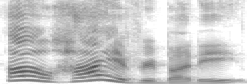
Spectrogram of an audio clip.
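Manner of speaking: high, lively hello; bright cheerful greeting. Shown as a demonstration. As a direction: greet everyone with big energy. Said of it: "Like, I just couldn't do that".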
